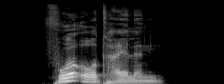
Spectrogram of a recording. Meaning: dative plural of Vorurteil
- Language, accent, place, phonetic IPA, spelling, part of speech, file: German, Germany, Berlin, [ˈfoːɐ̯ʔʊʁˌtaɪ̯lən], Vorurteilen, noun, De-Vorurteilen.ogg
